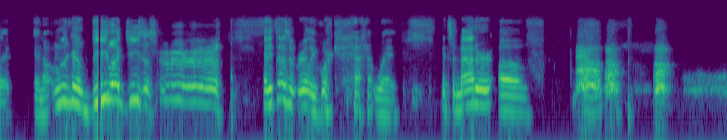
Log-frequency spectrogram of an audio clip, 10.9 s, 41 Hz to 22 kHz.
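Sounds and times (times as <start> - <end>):
speech: 0.0 - 9.3
dog barking: 8.6 - 10.9.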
